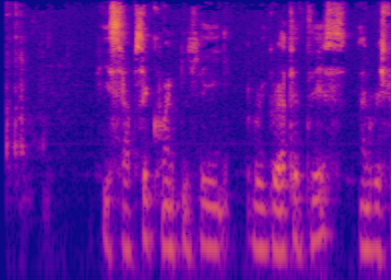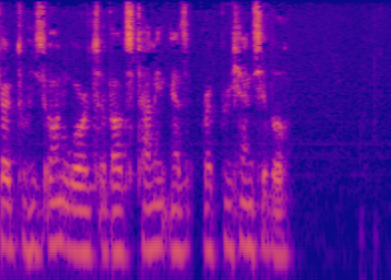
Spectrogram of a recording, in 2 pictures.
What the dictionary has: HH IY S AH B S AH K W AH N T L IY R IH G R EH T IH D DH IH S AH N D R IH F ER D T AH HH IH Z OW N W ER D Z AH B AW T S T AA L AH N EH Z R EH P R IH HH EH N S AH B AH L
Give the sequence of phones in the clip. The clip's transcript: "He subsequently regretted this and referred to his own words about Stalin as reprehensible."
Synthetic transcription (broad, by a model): HH IY S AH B S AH K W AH N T L IY R IH G R EH T IH D DH IH S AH N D R IH F ER D T AH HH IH Z OW N W ER D Z AH B AW T S T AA L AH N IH Z R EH P R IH HH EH N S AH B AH L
